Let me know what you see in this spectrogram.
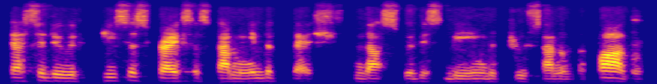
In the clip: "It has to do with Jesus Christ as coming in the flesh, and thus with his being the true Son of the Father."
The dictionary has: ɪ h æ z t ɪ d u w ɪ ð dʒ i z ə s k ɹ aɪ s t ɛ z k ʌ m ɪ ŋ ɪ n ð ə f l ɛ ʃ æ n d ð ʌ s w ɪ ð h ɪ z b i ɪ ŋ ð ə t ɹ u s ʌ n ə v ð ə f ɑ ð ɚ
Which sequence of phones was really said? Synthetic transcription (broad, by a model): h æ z t ɪ d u w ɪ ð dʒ i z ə s k ɹ aɪ s t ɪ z k ʌ m ɪ ŋ ɪ n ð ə f l ɛ ʃ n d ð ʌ s w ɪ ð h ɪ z b i ɪ ŋ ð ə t u s ʌ n ə v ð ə f ɑ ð ɚ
